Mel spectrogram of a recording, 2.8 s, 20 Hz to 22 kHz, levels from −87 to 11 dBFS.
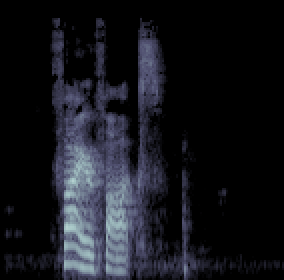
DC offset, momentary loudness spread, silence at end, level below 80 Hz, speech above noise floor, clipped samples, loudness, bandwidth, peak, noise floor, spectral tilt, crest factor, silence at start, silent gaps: under 0.1%; 19 LU; 1.25 s; -74 dBFS; 62 dB; under 0.1%; -17 LUFS; 16.5 kHz; -2 dBFS; -79 dBFS; -4 dB/octave; 20 dB; 0.65 s; none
